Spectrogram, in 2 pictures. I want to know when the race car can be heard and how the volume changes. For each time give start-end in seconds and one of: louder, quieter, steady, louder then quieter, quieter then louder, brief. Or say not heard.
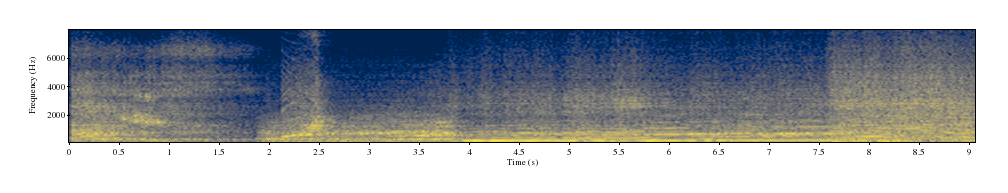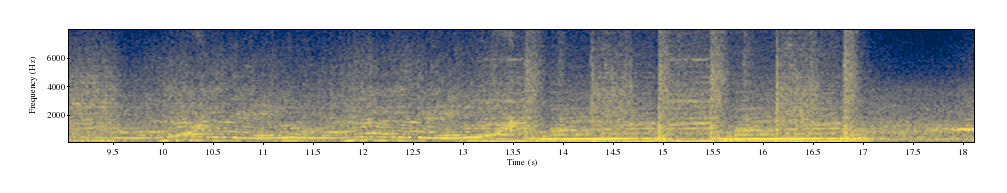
0.0-18.0 louder.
